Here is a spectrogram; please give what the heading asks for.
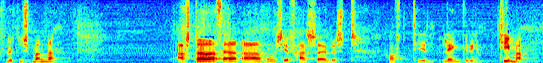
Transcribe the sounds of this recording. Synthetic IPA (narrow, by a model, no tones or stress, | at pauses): flʏht̪niŋsmanːa | a̰fst̪aðaθɛaðɦunsjɛɾfaɾ̥sajlʏst̪ | hɔr̥t̪ʰːɪlːejŋkɾɪt̪ʰiːma̰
